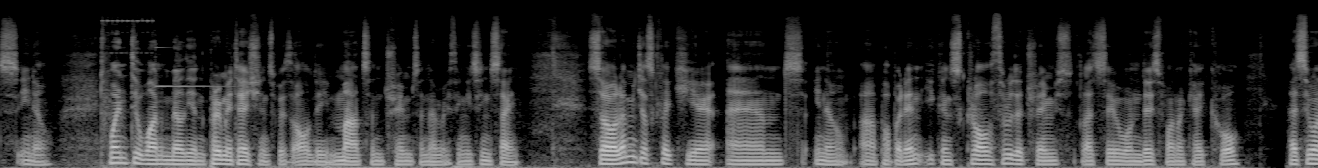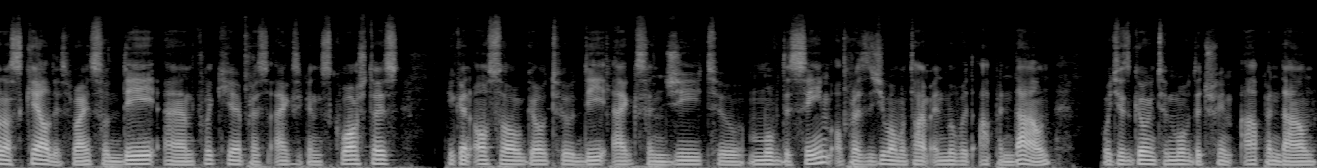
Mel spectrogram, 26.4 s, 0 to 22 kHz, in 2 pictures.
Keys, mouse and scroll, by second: 5.2 click, 6.3 click, 11.0 ctrl+click, 11.5 scroll up 1, 11.8 ctrl+middle click, 12.2 middle click, 14.3 d, 15.1 click, 15.7 x, 17.3 click, 18.1 d, 19.0 click, 19.4 x, 19.7 g, 19.9 x.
